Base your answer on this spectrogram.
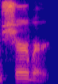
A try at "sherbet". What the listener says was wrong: So you pronounce that sherbet. There's no R before the last T.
